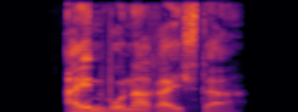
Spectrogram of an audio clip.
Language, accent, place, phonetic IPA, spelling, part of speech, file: German, Germany, Berlin, [ˈaɪ̯nvoːnɐˌʁaɪ̯çstɐ], einwohnerreichster, adjective, De-einwohnerreichster.ogg
- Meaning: inflection of einwohnerreich: 1. strong/mixed nominative masculine singular superlative degree 2. strong genitive/dative feminine singular superlative degree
